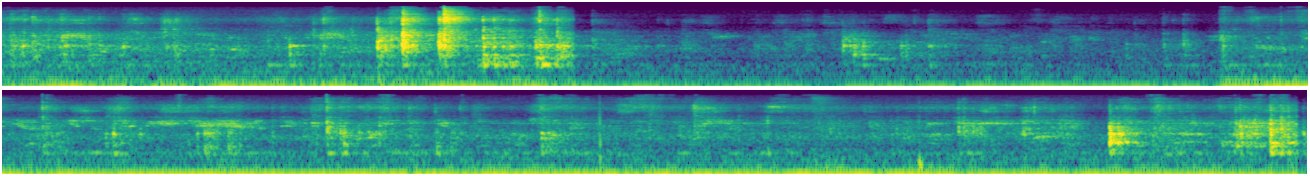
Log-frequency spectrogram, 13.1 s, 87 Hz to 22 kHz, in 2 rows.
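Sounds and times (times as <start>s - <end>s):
hard objects clattering together: 0.0s - 3.0s, 5.6s - 13.0s.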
